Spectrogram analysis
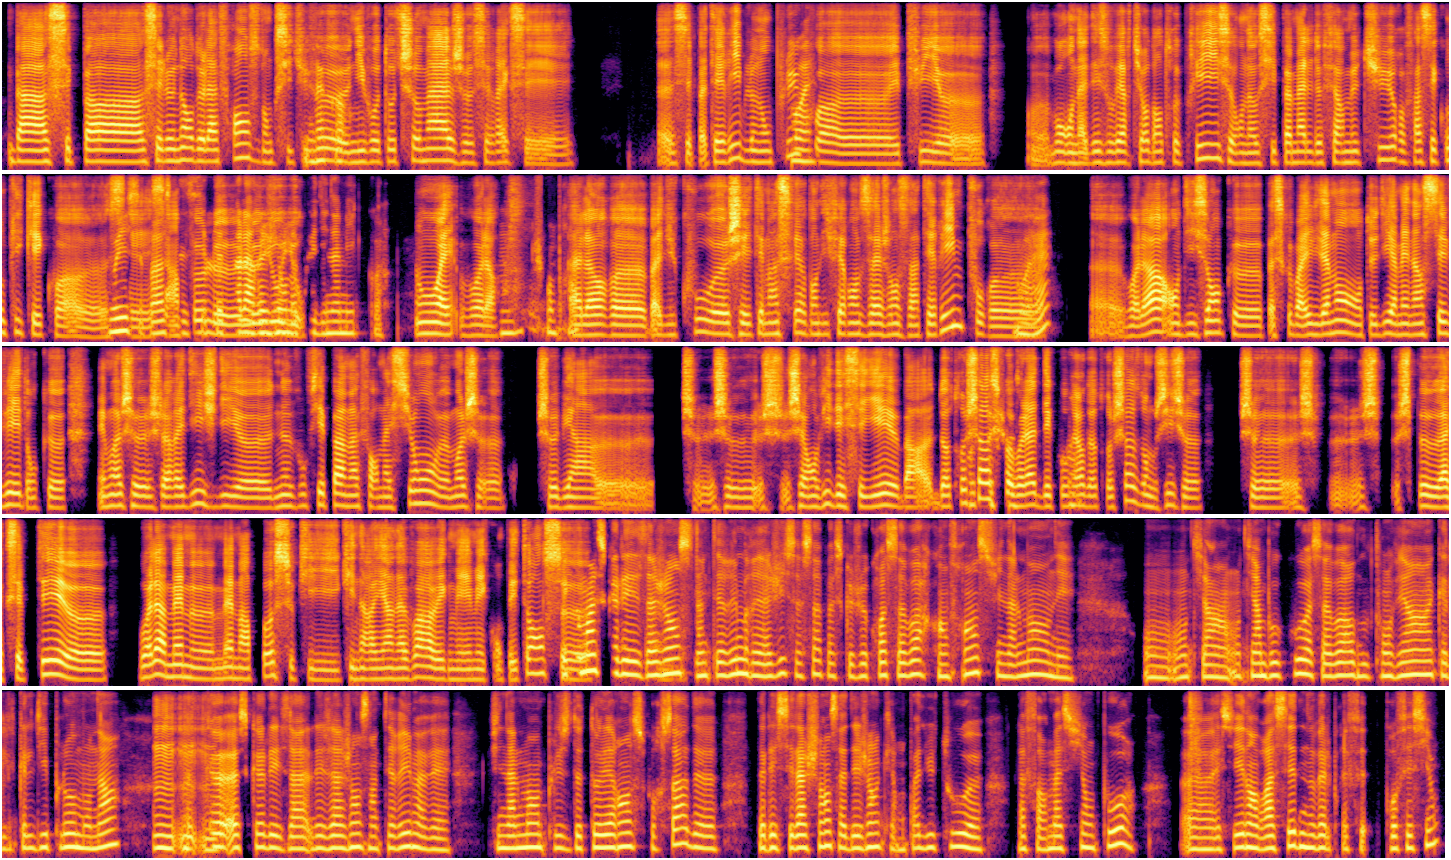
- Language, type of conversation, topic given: French, podcast, Raconte un moment où tu as été licencié : comment as-tu réussi à rebondir ?
- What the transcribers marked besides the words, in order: tapping; other background noise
